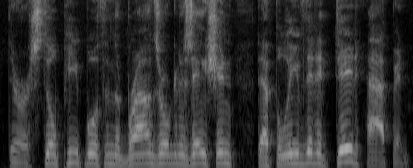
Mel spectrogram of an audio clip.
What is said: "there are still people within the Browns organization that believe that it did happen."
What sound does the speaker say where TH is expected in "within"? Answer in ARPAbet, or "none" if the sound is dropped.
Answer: TH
